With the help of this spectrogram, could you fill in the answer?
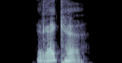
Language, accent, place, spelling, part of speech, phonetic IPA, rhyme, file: German, Germany, Berlin, recke, verb, [ˈʁɛkə], -ɛkə, De-recke.ogg
- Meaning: inflection of recken: 1. first-person singular present 2. first/third-person singular subjunctive I 3. singular imperative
